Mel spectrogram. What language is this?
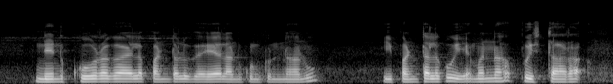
Telugu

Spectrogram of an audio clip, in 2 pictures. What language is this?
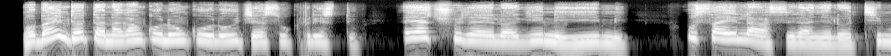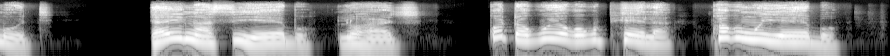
North Ndebele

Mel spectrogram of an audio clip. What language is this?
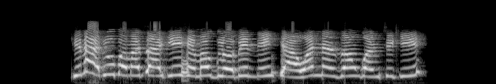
Hausa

